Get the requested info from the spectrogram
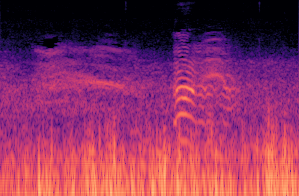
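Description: Low, rough rumble of wind buffeting the microphone, with one brief high-pitched squeak about one and a half seconds in.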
